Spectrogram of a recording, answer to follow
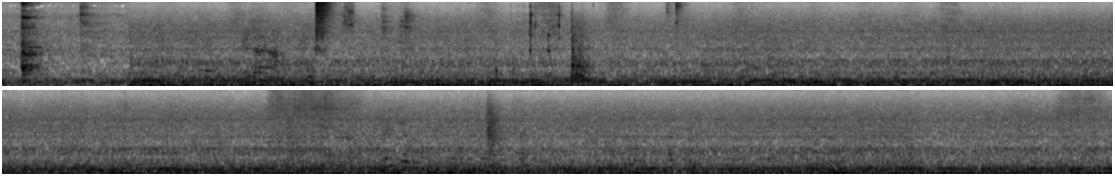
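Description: Ramen shop ambience: a steady low hum with indistinct background voices and a few short clinks of bowls and utensils.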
